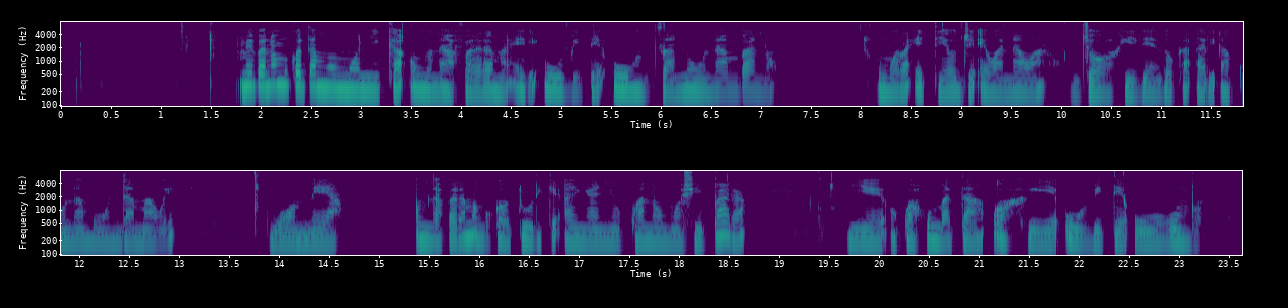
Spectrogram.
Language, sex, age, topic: Oshiwambo, female, 18-24, agriculture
